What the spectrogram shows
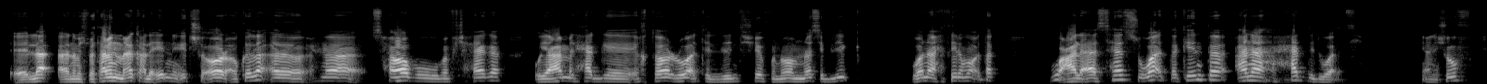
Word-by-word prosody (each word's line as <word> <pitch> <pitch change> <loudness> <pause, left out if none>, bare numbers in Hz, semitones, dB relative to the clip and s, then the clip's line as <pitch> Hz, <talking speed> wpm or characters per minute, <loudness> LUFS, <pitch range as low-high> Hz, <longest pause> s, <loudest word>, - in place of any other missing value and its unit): لأ، 385 -6 +4
أنا 130 - +1
مش 125 -1 -5
باتعامل 160 +2 +5
معاك 140 - +3
على - - -1
إني 155 -2 -6
HR - - -9 0.3
أو 125 - -5
كده، 170 - -4
لأ 155 -8 0
إحنا 165 -1 0
اصحاب 170 0 +5
وما 140 -2 -8
فيش - - -15
حاجة، 175 +2 -3 0.3
ويا 135 +1 +1
عم 155 +3 +4
الحاج، 145 -1 -4
اختار 140 +4 -2
الوقت 145 -1 -1
اللي 125 +1 -10
أنت 140 +1 -12
شايفه 145 -4 -10
إن 130 - -7
هو 145 0 -1
مُناسِب 155 - -7
ليك، 330 +3 -10 0.5
وأنا - - +1
أحترم - - -6
وقتك، - - -6 0.5
وعلى 360 +2 +4
أساس 220 -3 -4
وقتك 155 +3 0
أنت 210 -1 -2
أنا 180 +1 +5
هاحدد 195 +3 -4
وقتي. 485 - -10 0.6
يعني - - -15
شوف - - -9
155 Hz, 160 wpm, -22 LUFS, 140-180 Hz, 0.6 s, باتعامل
